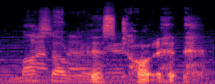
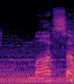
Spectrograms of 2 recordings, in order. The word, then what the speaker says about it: Masaril: Masaril. It's super not mycelium like I thought you said. No, Masaril.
